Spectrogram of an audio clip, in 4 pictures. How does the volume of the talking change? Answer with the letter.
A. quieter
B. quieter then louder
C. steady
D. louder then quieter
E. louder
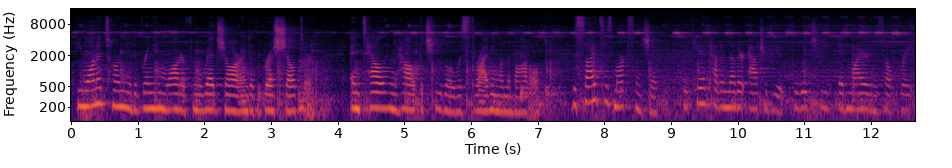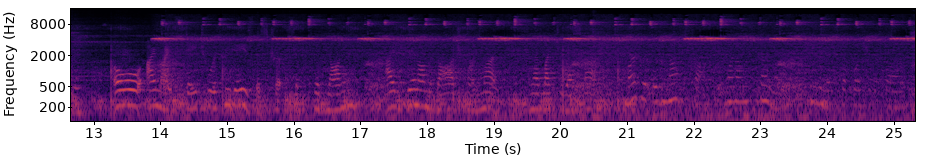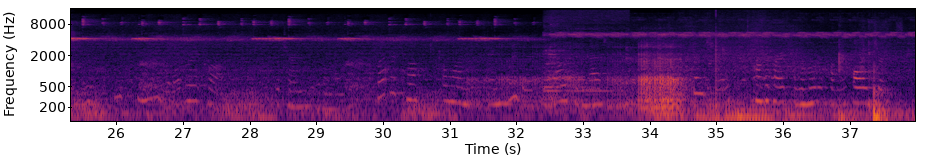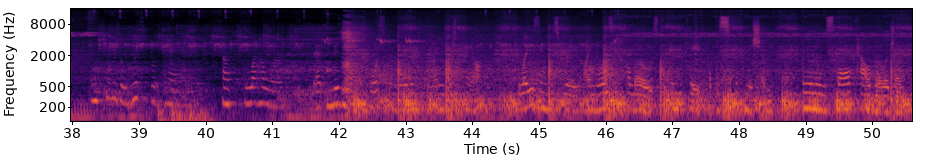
B.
